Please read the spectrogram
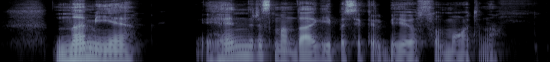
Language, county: Lithuanian, Klaipėda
